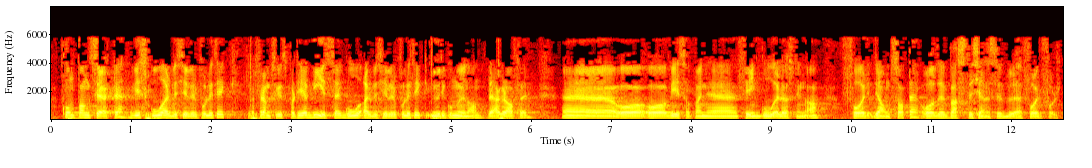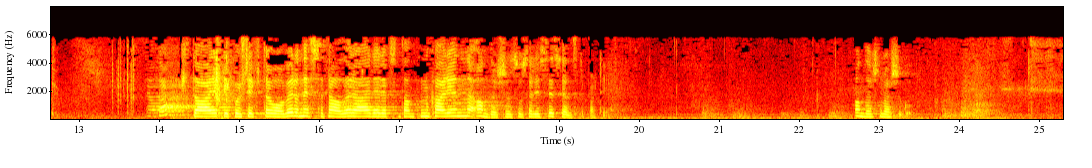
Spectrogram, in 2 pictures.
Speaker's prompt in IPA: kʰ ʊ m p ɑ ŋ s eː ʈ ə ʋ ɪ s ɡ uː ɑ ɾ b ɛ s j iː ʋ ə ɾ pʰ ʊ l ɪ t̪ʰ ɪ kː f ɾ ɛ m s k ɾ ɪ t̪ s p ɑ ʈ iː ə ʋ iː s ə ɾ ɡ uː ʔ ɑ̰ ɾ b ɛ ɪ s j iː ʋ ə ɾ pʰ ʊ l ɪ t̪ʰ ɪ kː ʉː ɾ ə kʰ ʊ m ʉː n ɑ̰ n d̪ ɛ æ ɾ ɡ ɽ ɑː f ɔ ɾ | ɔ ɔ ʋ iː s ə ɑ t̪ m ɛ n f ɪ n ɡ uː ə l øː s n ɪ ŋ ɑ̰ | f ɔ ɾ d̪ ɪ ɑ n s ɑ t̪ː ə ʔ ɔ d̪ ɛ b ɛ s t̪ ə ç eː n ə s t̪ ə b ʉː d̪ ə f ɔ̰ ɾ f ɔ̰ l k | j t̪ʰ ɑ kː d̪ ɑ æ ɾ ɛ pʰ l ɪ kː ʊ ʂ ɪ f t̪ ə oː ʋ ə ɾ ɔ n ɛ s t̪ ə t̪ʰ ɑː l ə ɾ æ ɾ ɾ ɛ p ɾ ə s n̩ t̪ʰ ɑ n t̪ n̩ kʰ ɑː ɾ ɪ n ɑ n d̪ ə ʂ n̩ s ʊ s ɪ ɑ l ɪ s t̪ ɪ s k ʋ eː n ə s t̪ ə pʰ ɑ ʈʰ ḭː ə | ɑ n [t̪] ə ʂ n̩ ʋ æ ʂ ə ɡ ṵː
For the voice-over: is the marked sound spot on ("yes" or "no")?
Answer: no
